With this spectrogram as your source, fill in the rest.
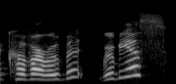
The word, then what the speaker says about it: Kovar-Rubias: I'm probably going to mispronounce your name, Kovar-Rubias.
